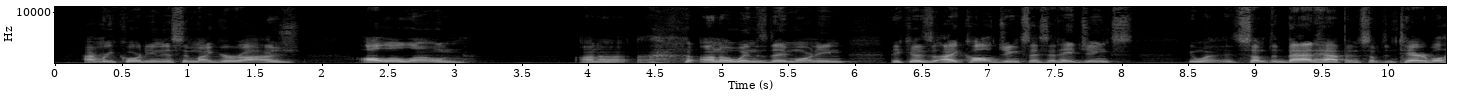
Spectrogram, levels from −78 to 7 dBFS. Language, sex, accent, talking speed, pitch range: English, male, American, 165 wpm, 115-155 Hz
